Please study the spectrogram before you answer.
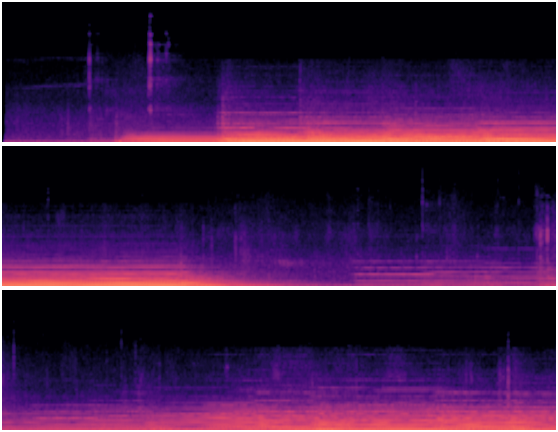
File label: Organ Fantasy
